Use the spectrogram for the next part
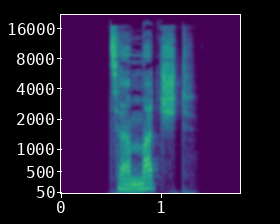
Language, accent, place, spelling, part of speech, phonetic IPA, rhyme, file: German, Germany, Berlin, zermatscht, verb, [t͡sɛɐ̯ˈmat͡ʃt], -at͡ʃt, De-zermatscht.ogg
- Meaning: 1. past participle of zermatschen 2. inflection of zermatschen: second-person plural present 3. inflection of zermatschen: third-person singular present 4. inflection of zermatschen: plural imperative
